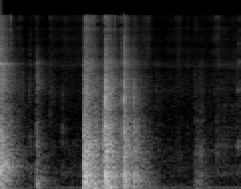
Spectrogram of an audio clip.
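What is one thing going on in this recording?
A plastic container thumps down on a wooden board.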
